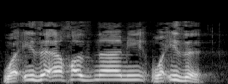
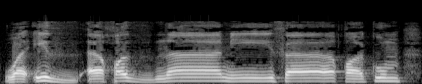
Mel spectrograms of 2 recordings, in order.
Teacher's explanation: طيب، لاحظوا الآية الأخيرة التي قرأناها وهي الآية 93، مر معنا ذالان في أولها: وإذ أخذنا ميثاقكم. هذه هاتان الذالان لابد من إسكانهما دون قلقلة · Shown in: second take · نسمع كثيرا من بعض إخواننا: وإذا أخذنا مي، وإذا الذال لا تهتز، إذا قلت إذا اهتز الحرف هكذا هذه هي القلقلة بعينها.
